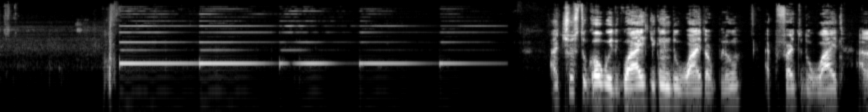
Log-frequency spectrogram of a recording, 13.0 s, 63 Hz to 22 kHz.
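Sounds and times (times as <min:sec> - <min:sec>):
bell-like warning dings: 0:01.8 - 0:07.6.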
